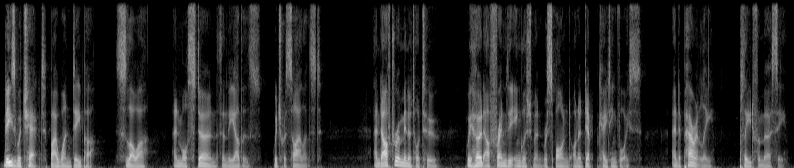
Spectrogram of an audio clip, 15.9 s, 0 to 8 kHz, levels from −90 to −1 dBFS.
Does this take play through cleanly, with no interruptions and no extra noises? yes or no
no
